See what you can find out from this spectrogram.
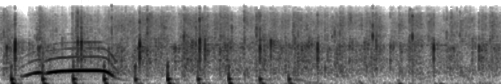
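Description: An audience applauds with a steady patter of claps, opening with a short rising-and-falling whoop or whistle, then continuing at a moderate, even level without speech.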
